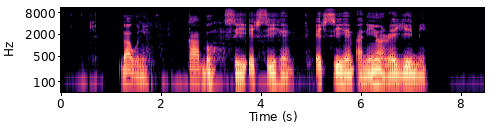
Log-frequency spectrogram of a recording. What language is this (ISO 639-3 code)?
yor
